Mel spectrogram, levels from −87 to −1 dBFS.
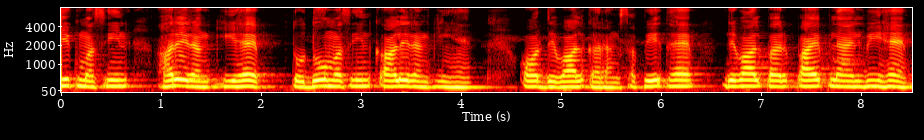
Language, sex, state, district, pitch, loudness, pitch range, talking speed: Angika, female, Bihar, Madhepura, 205 Hz, -18 LUFS, 195-215 Hz, 175 wpm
